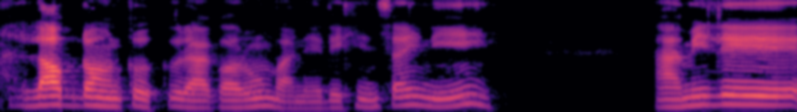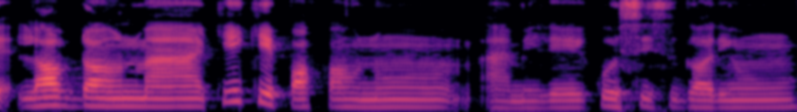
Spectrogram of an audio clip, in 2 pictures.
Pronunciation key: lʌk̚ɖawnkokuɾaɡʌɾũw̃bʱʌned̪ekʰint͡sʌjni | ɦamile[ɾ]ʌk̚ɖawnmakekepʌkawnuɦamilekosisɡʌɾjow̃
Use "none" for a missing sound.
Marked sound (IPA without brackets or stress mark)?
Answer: l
